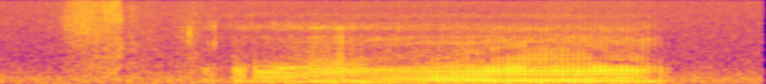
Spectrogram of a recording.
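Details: Sleeping female pug: a soft hissing breath in, then one drawn-out, buzzy, vibrating snore lasting about two seconds that swells louder toward its end in a small quiet room.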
